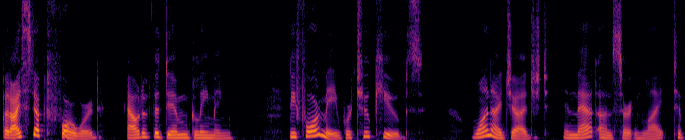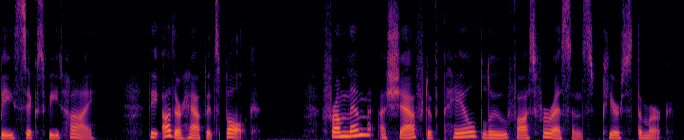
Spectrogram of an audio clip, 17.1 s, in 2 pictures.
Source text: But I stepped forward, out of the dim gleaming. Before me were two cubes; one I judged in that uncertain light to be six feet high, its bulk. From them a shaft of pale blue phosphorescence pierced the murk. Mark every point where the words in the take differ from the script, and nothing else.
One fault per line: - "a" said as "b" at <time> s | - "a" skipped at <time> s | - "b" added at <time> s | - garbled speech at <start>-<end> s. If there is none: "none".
- "the other half" added at 10.4 s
